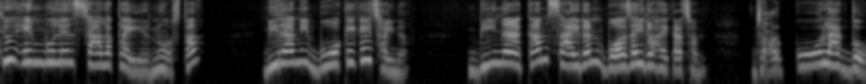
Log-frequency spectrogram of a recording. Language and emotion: Nepali, disgusted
